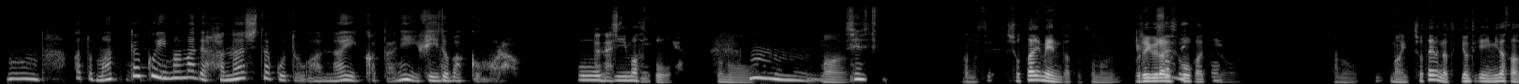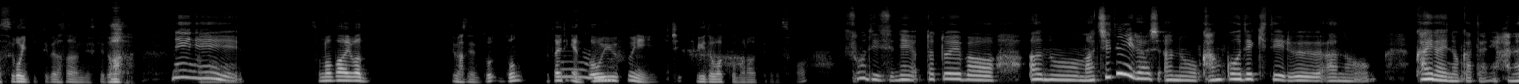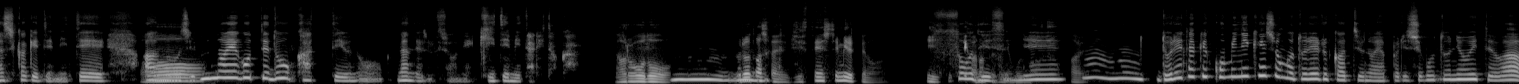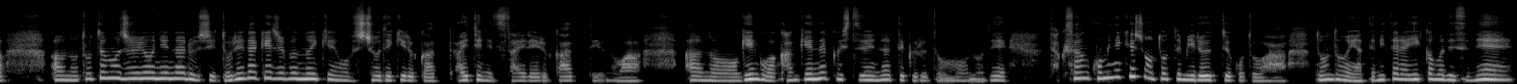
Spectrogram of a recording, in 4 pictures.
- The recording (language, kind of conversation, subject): Japanese, advice, 進捗が見えず達成感を感じられない
- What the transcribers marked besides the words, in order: other background noise; laughing while speaking: "ですけど"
